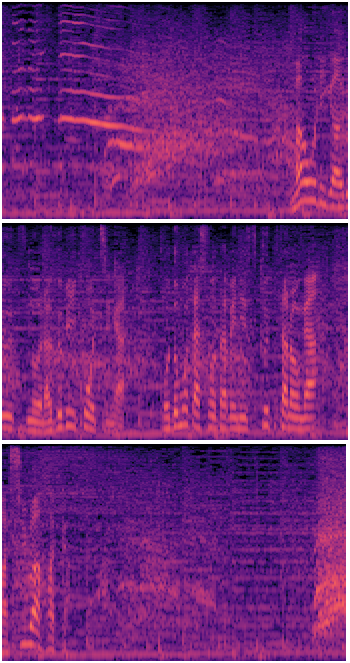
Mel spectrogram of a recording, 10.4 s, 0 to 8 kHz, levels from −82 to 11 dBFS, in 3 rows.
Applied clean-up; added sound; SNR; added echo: none; none; none; none.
